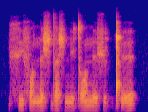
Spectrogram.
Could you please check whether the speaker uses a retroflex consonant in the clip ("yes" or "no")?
no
